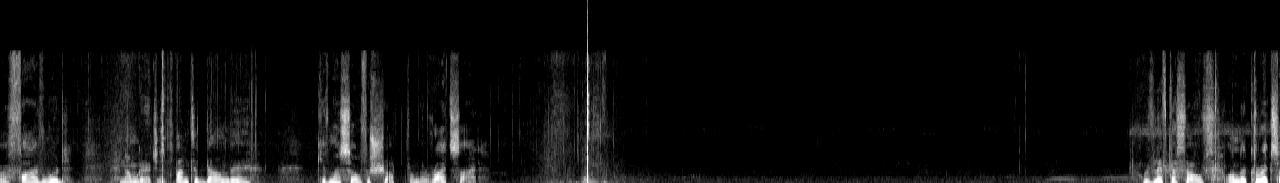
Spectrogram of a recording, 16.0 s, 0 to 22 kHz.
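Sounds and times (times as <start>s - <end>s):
golf club swish: 6.9s - 7.7s
clubhead striking golf ball: 7.3s - 7.7s.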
